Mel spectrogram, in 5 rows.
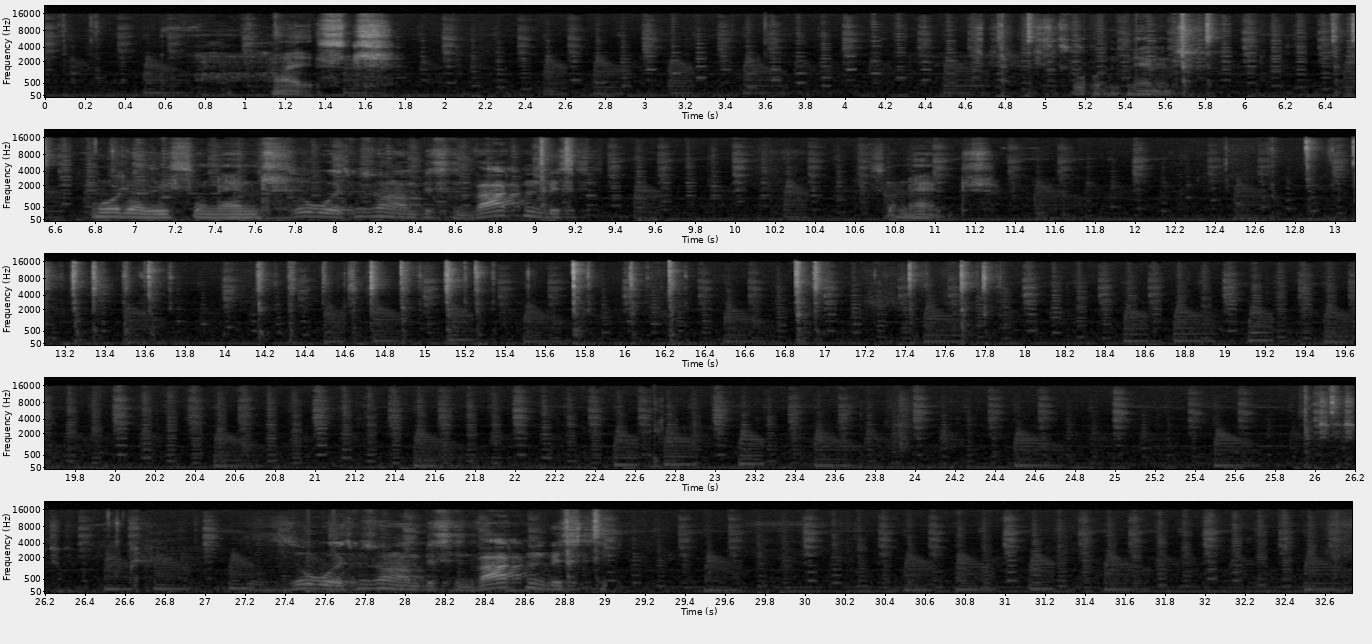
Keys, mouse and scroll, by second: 0.1 BackSpace, 1.0 Right, 4.2 click, 5.4 space, 6.1 click, 6.1 space, 7.0 space, 9.6 space, 9.7 click, 11.7 click, 12.6-18.3 typing, 19.9 click, 21.5 click, 22.3 click, 24.0 click, 25.6 click, 26.0 space, 30.9 click.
